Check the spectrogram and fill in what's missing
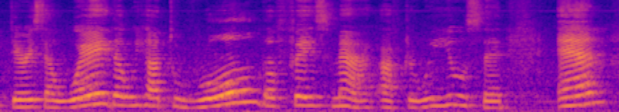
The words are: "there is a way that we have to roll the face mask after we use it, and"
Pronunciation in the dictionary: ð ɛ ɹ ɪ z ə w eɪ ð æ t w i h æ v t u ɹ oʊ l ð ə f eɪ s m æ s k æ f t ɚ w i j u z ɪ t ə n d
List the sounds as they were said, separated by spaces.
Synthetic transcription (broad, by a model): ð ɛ ɹ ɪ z ə w eɪ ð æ t w i h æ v t u ɹ oʊ l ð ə f eɪ s m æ k æ f t ɚ w i j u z ɪ t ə n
